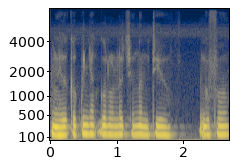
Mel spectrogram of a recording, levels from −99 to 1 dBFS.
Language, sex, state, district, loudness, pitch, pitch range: Wancho, male, Arunachal Pradesh, Longding, -15 LUFS, 140 Hz, 135-145 Hz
